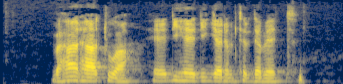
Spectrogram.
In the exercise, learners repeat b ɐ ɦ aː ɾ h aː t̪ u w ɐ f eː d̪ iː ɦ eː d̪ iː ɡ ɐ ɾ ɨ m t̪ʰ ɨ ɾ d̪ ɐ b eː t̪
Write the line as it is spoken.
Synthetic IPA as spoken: b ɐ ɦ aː ɾ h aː t̪ u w ɐ h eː d̪ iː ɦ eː d̪ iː ɡ ɐ ɾ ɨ m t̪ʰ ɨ ɾ d̪ ɐ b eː t̪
